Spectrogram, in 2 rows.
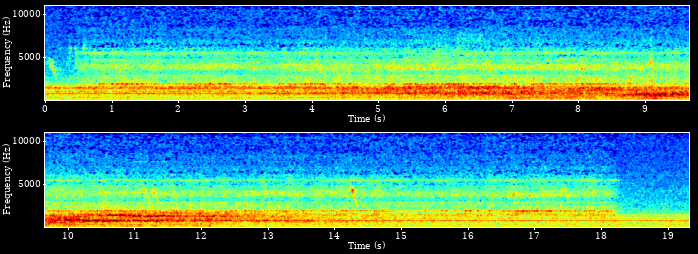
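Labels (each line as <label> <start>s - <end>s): A faint, rhythmic pounding or drilling sound with a metallic and repetitive quality. 0.0s - 19.3s
Birds chirping with varying high and low pitches. 0.0s - 19.3s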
